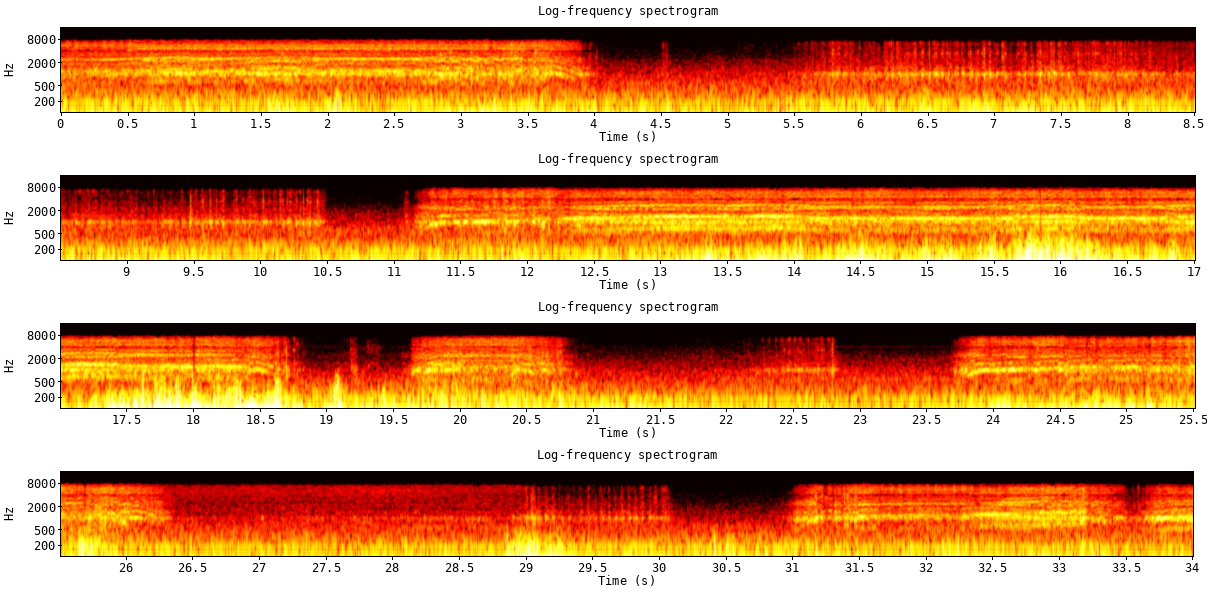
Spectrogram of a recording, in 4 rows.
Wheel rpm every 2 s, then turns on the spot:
160, 130, 20, 20, 20, 60, 160, 160, 160, 60, 40, 30, 140, 30, 20, 70, 110.
4-10 18-20 26-30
